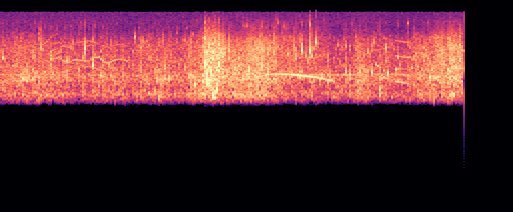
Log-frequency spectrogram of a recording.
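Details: A group of Northern Atlantic bottlenose whales produce thin, wavering, narrow-banded tonal underwater whistles over a steady background hiss.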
